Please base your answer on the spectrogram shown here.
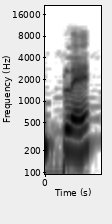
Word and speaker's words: plaît: E plaît, que soa como plé, com o E aberto e o T mudo.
